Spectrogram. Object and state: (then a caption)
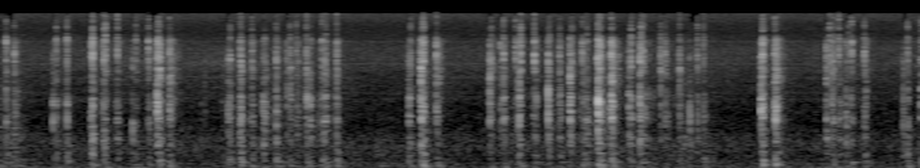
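Plastic membrane keyboard being typed on. Fingertips of both hands type rapid key taps on an RGB-backlit plastic Razer Ornata Chroma membrane gaming keyboard with a hollow casing. Quick, bright clicky taps come in irregular bursts with short pauses between them, each tap ending almost at once, over a faint low hum.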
